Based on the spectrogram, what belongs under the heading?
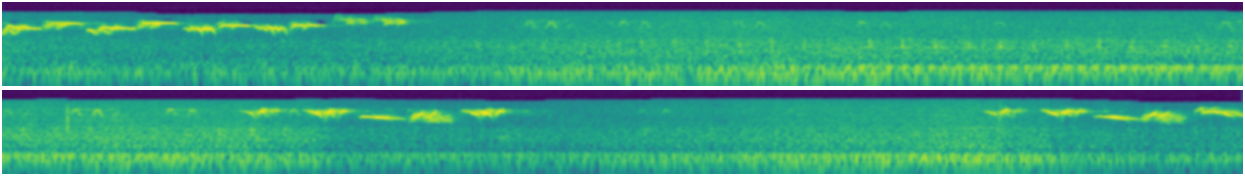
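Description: Birds chirping in three bouts of quick, high, rising-and-falling whistles, over a steady low background hum.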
